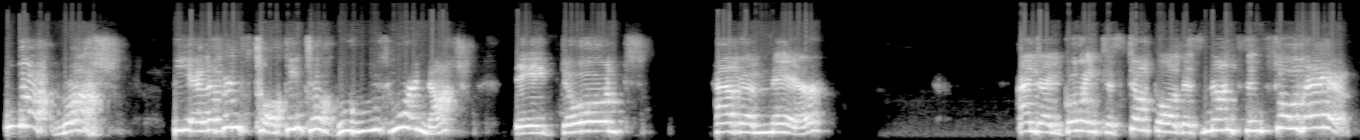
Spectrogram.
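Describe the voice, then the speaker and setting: A mocking jungle creature from a children's storybook, extremely high and loud. It jeers slowly and scornfully, and the recording is dull. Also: female voice, expressive, heavily acted. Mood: scornful, jeering. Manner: loud, jeering, exclaiming. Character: shouting, scornful, mocking jungle monkey and bird bully. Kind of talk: children's storybook read-aloud.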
